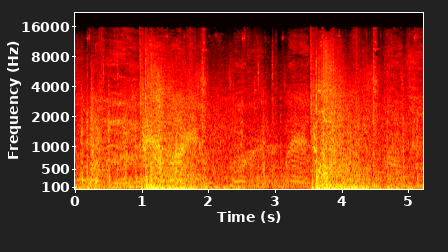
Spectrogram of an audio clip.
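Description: A crossbow fires with a heavy thump.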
